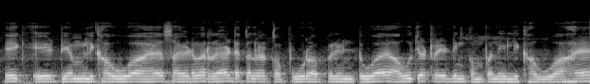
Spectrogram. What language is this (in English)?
Hindi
